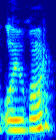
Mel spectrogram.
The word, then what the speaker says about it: Uyghur: I'm Uyghur myself. A lot of people cannot even spell or pronounce the name because it's very much Arabic sound, Uyghur.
